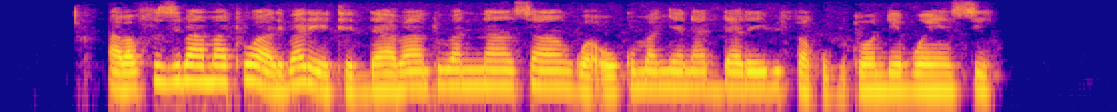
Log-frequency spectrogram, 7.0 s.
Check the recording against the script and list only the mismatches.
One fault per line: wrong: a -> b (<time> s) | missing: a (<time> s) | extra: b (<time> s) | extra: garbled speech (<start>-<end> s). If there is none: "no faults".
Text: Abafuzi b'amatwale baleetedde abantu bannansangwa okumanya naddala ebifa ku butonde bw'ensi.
no faults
